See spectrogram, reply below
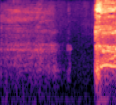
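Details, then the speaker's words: Adult with a cough persisting after two weeks of vacation; chest X-ray normal; blood pressure medication changed to see whether the cough stops; after a quiet moment, one loud, harsh cough, cut off at the end. "As you can hear, I'm still coughing. Um, I had a chest X-ray done because I don't know why I'm still coughing."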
